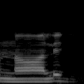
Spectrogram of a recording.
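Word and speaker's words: knowledge: यहाँ पर एन से पहले क्या आया इसलिए यहाँ पर पढ़ा जाएगा नॉलेज। अब हम लोग एल साइलेंट देखते हैं।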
